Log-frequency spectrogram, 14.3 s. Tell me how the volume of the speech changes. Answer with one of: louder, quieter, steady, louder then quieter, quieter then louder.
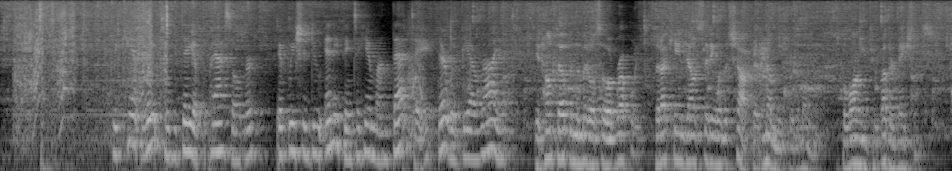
steady.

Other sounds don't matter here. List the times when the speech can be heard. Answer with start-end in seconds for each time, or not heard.
1.6-14.0.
